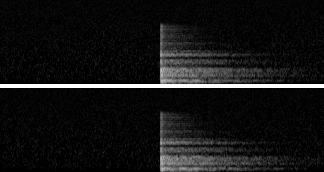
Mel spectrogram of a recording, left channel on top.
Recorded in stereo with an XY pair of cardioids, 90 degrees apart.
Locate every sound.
1.6 s tapping: 10° left, 0.5 m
